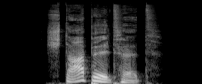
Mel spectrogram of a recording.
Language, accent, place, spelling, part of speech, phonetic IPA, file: German, Germany, Berlin, stapeltet, verb, [ˈʃtaːpl̩tət], De-stapeltet.ogg
- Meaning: inflection of stapeln: 1. second-person plural preterite 2. second-person plural subjunctive II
